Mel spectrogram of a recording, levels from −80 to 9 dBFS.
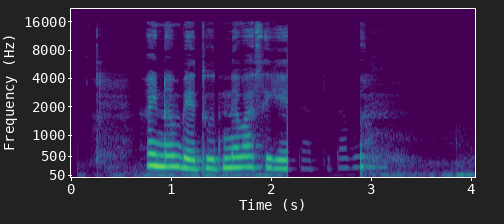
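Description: At 2.16 s, after "betut ne po", an audio dropout to a faint residue cuts the speech abruptly for 0.73 s, leaving sound roughly 30 dB down, likely from an upstream break.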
